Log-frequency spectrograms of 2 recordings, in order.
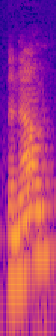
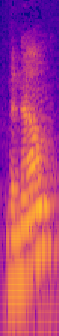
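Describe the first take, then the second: No difference in how they are said.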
